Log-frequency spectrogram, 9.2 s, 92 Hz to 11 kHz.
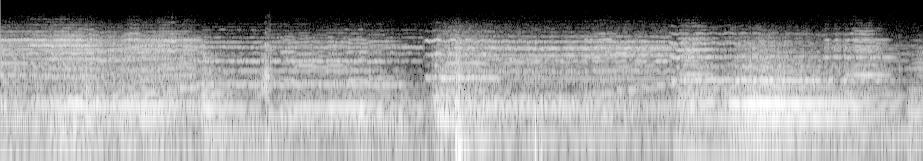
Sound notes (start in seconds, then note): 4.4 thuds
